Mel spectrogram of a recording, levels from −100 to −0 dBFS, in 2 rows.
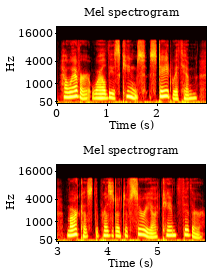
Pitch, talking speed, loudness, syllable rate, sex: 205 Hz, 140 wpm, -17 LUFS, 4.3 syllables/s, female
